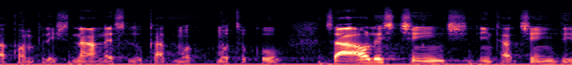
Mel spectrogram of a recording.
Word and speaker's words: Motoko: Instead of Mokoto, Motoko, I always call it Motoko. No, instead of Motoko, I always call it Mokoto. You understand what is actually spelled or pronounced Motoko, you know, programming language, ends with .mo.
